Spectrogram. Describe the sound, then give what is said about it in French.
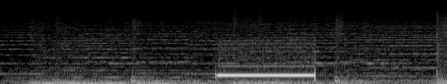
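A single steady telephone ringback tone, about one second long, sounds loudly over a continuous low background bed as a call is placed and rings out. “Allez, c'est parti, on appelle Sébastien.”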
